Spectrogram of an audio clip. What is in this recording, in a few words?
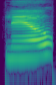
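"liú", Mandarin Chinese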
